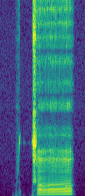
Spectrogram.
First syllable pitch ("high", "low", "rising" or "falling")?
rising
